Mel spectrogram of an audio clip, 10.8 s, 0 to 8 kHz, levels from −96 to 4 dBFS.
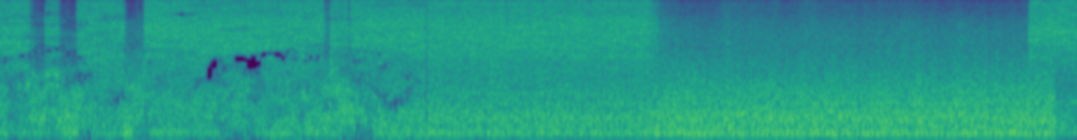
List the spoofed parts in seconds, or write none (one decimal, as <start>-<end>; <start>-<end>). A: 4.7-5.3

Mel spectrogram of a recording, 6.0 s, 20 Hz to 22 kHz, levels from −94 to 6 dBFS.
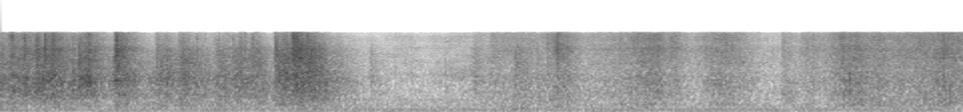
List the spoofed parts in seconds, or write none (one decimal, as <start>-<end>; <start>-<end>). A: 0.0-0.9; 2.1-3.2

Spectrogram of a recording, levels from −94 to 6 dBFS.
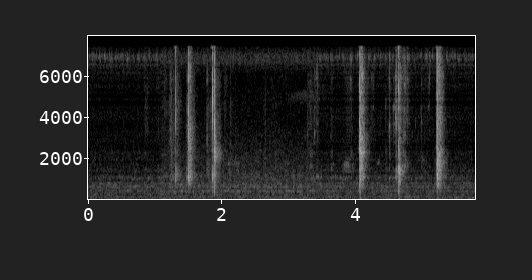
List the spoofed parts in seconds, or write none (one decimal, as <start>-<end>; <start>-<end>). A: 0.0-1.1; 3.4-5.8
